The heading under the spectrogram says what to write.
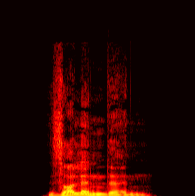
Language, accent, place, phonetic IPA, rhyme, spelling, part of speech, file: German, Germany, Berlin, [ˈzɔləndn̩], -ɔləndn̩, sollenden, adjective, De-sollenden.ogg
- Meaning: inflection of sollend: 1. strong genitive masculine/neuter singular 2. weak/mixed genitive/dative all-gender singular 3. strong/weak/mixed accusative masculine singular 4. strong dative plural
